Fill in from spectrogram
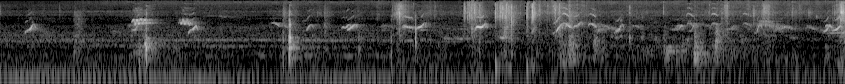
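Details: Young domestic chicks, newly hatched, chirping through their daily activity: scattered thin high peeps, some rising then falling, spaced irregularly among sharp clicks and taps.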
